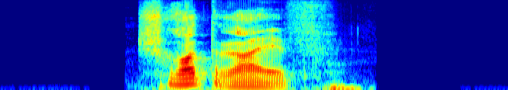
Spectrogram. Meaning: ready to be scrapped
- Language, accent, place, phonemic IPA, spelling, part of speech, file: German, Germany, Berlin, /ˈʃʁɔtˌʁaɪ̯f/, schrottreif, adjective, De-schrottreif.ogg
